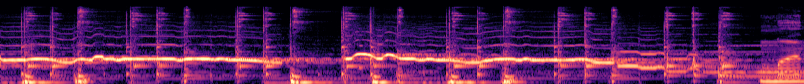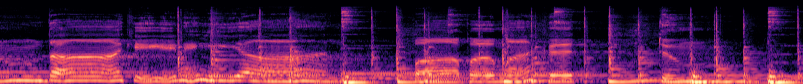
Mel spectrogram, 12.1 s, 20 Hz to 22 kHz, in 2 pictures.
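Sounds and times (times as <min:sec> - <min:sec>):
percussion strokes: 0:00.0 - 0:12.0.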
